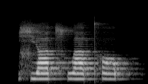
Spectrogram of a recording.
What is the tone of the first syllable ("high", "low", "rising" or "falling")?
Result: high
